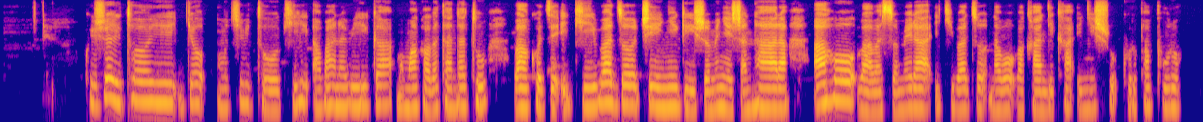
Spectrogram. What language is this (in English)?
Rundi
